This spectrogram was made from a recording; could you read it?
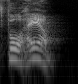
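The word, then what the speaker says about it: Fulgham: I got a DM from, I think, one of his family members, like, yo, it's Fulham. Travis Fulham.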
